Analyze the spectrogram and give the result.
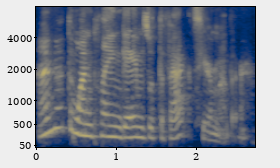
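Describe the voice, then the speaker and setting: A woman's voice: a little high, big pitch swings, moderate pace, darkish tone, breathy edge. A woman playing a hurt, sarcastic adult daughter in a staged play reading, dry and confrontational with her mother.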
